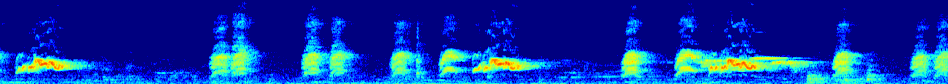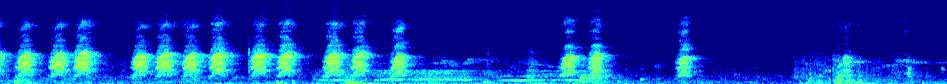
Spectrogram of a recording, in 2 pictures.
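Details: Sooty-headed bulbul recorded as a lure (pikat) sound, a very loud, fierce bird: three bubbly, slurred notes open the clip, then a fast run of sharp, evenly spaced chirps, fading into softer twitters near the end.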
